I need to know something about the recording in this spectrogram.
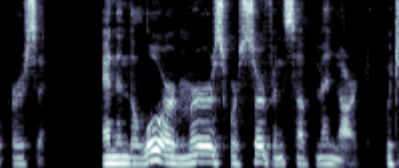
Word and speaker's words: Myr: Myr comes from the word Myrmidon, which the definition is a follower or subordinate of a powerful person. And in the lore, Myrs were servants of Memnarch,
